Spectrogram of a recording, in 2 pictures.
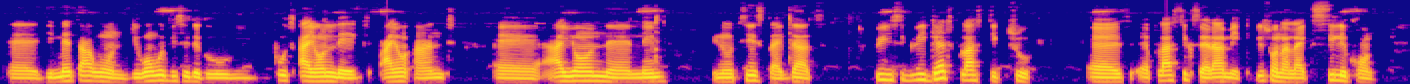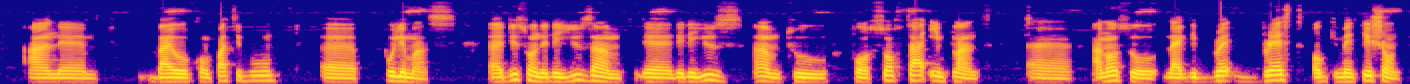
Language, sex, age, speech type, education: Nigerian Pidgin, male, 30-45, spontaneous, tertiary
